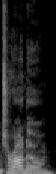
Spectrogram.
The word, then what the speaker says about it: Toronto: Yeah, we say it strange. We don't pronounce the the T's cuz we're little silly goosees.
